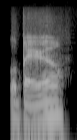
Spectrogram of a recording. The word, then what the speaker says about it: libero: Libero.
